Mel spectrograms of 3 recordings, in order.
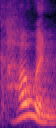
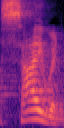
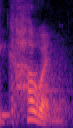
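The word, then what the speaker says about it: Cywen: it would be pronounced cohen in welsh for the hard c not cywin as i'm sure probably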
